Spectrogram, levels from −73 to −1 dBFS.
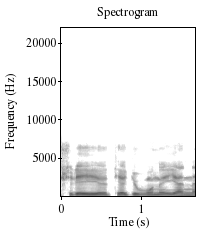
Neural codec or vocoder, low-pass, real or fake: none; 7.2 kHz; real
